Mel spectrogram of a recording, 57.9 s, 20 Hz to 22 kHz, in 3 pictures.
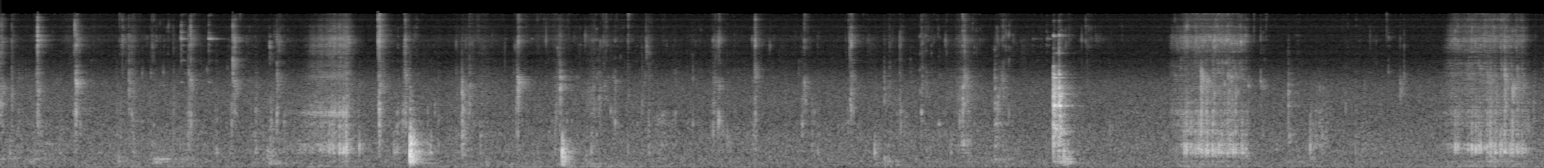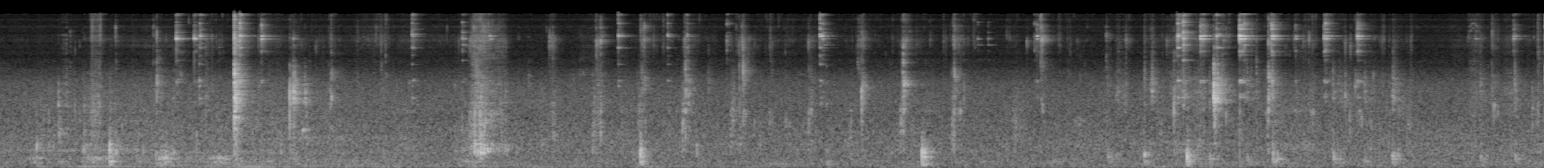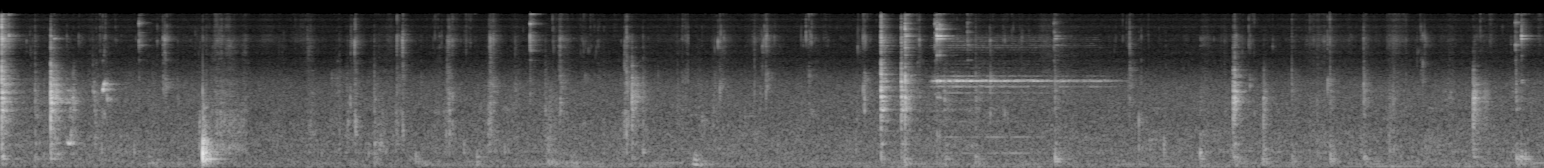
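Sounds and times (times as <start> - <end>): wet chewing and mouth smacks: 0.4 - 3.6, 5.8 - 12.7, 26.1 - 33.9, 42.4 - 49.6
spoon clinking on plate: 49.9 - 52.4.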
